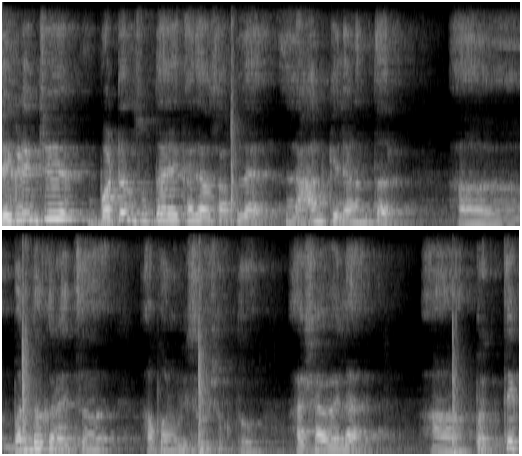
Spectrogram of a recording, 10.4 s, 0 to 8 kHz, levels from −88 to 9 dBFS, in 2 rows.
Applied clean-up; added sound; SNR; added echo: none; Hands; 18 dB; reverberation time 1.1 s.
